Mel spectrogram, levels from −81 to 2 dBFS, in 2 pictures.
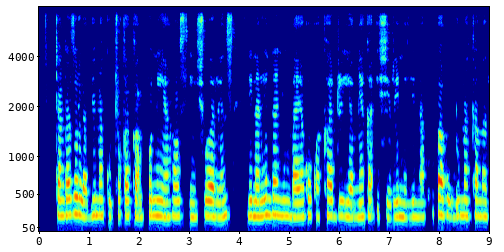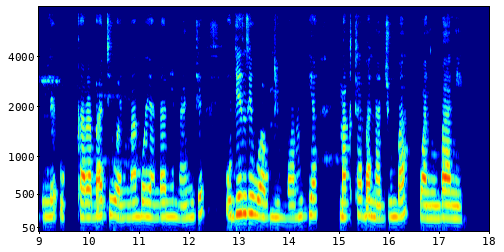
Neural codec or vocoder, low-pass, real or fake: none; 7.2 kHz; real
